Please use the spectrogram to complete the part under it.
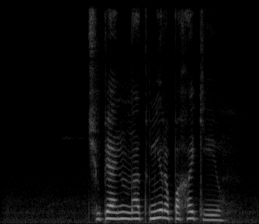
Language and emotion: Russian, neutral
